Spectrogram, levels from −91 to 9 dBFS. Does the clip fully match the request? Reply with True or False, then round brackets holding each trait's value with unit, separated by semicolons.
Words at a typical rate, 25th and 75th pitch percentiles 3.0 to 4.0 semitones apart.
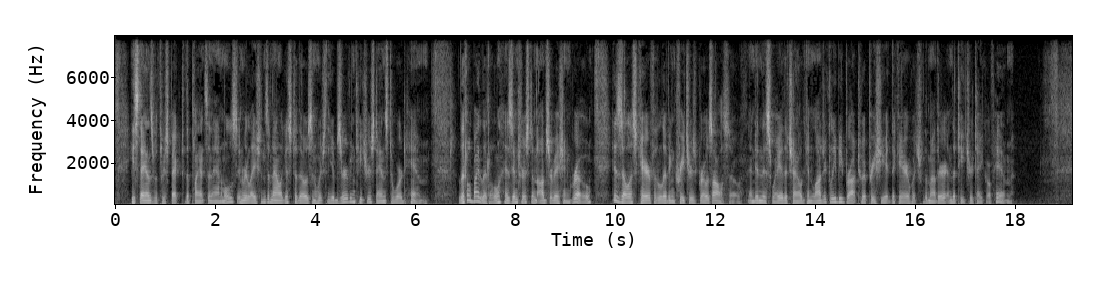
False (195 wpm; 4.4 semitones)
